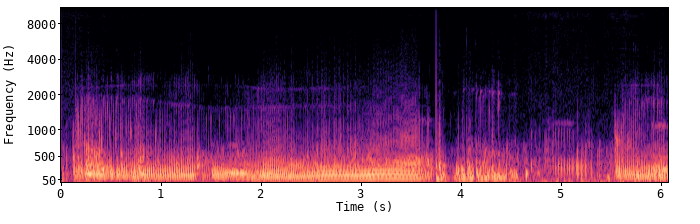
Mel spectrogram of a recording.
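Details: Cat's stomach growl: low, drawn-out gurgling rumbles from the belly, ordinary borborygmi.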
